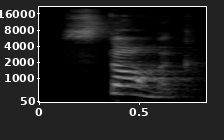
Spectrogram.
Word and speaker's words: stomach: example this is stomach stomach say with me stomach don't say stomach this is not stomach this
